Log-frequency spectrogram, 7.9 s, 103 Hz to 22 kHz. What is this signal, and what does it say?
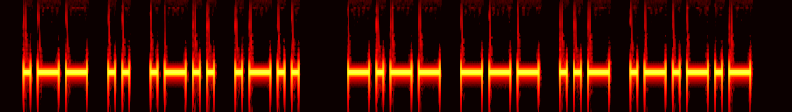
Morse code, heard as a keyed tone, about 17 wpm, 700 Hz. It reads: WILL YOU.
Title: Sentences from Top 1000 Words - Review Part 6 - 17wpm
